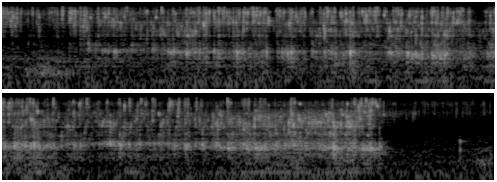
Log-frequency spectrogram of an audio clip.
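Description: Water poured in a thin, steady stream from a ceramic jug into a metal pot of adzuki beans, splashing onto the water's surface as the pot is refilled with fresh water for boiling. The pouring stops near the end.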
